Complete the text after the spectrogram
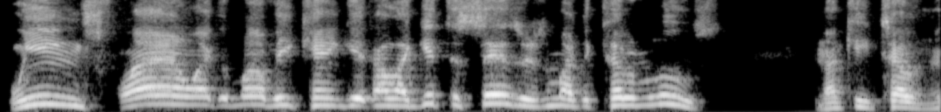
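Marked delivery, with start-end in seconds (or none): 2.1-3.6 high, eager orders to fetch the scissors; urgent call. Retold or imitated. Telling his friends to bring scissors for the bird, high and eager.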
